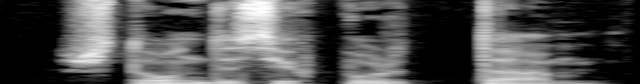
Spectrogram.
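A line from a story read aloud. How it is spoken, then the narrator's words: Quiet. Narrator (Russian): тихо закончил я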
